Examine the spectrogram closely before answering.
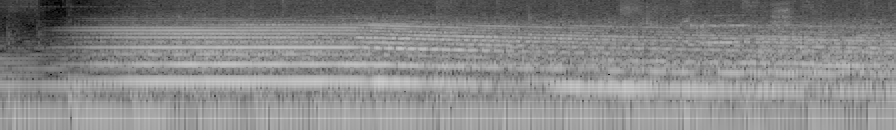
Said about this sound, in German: Sirenen in Kiew. Der Krieg hat begonnen. Russland hat eine Großoffensive gegen die Ukraine gestartet.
